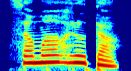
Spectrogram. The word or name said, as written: ಸಮಾಹೃತಿ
